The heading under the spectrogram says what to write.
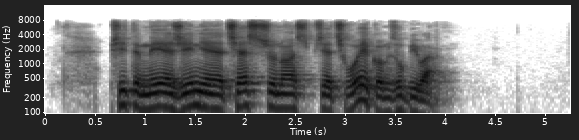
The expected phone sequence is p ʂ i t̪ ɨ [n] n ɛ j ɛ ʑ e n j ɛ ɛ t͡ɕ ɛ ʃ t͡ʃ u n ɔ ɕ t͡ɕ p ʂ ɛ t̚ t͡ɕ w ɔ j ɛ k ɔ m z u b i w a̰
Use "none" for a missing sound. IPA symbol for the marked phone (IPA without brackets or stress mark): m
